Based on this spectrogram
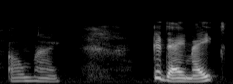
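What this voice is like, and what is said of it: Put-on Australian accent. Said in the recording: “Say good day, mate, in an Australian accent. ... That's pretty good.”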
